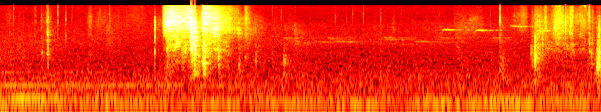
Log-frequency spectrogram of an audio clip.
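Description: Sheets of paper rustling as they are handled, twice: once about two seconds in and again near the end. Faint birds chirp in the background.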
